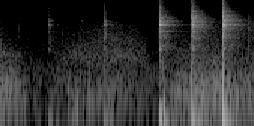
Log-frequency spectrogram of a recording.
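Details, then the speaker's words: Knee arthroscopic microfracture of the medial femur, which shows synovitis, osteophytes and wear and tear: an ice-pick awl tapped into soft bone, several sharp metallic taps with the last three loud and evenly spaced. "this is where we put a little ice pick type device inside the knee just going to move back to where I was then we're just going to go tap tap tap"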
